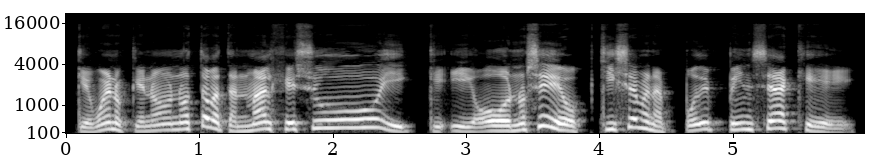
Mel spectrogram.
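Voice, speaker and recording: A man's voice: high-pitched, a bit bright. A man with a Rioplatense Argentine accent, talking in a loose, rambling, sardonic monologue and tagging his sentences with questions to the listener. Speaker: show host.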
